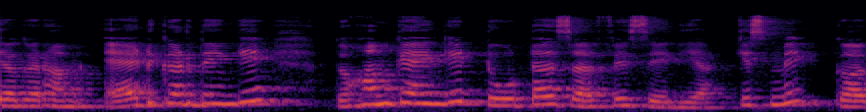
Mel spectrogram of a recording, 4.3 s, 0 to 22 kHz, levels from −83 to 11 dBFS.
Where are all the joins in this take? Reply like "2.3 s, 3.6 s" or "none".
none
